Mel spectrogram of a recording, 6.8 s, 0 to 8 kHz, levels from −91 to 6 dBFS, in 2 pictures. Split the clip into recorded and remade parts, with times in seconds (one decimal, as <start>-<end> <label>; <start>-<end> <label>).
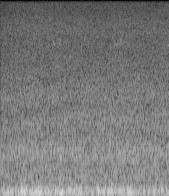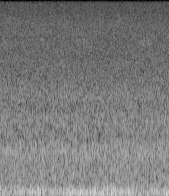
0.0-6.8 recorded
